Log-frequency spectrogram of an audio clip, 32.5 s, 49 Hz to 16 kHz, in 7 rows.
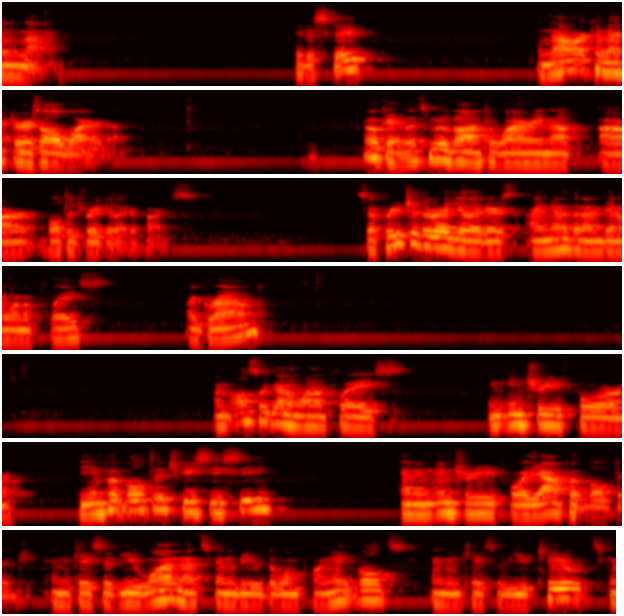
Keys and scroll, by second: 2.3 Escape.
